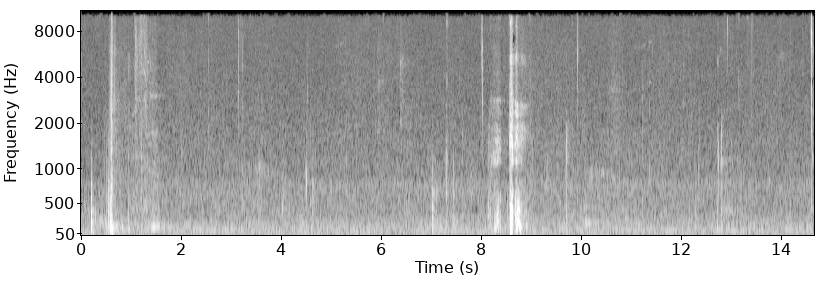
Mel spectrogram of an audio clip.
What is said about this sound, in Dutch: Even kijken, moet kuchen.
